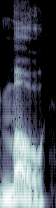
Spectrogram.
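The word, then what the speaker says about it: も: This is what you use when a number feels like a lot more than you thought it would be.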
